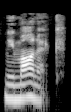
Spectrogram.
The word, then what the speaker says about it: mnemonic: Mnestics, Class W, X, Y, and Z, same Greek root as the word mnemonic. The M is silent.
